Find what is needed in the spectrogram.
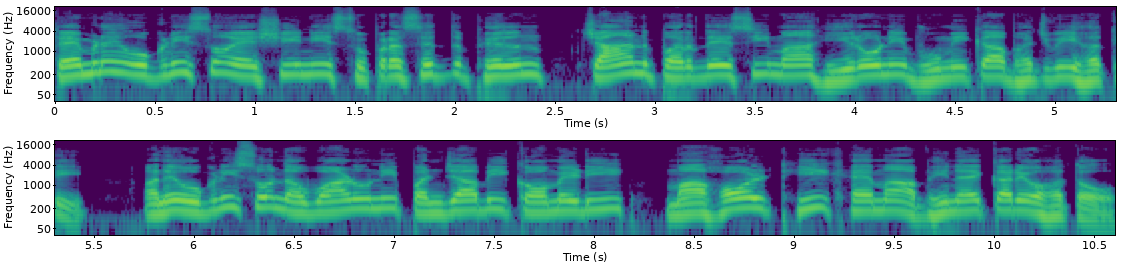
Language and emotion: Gujarati, neutral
